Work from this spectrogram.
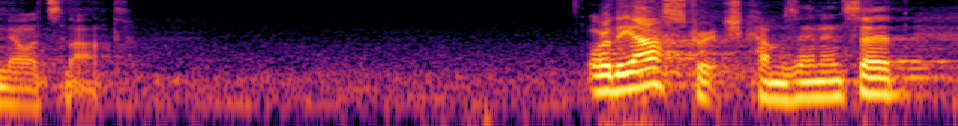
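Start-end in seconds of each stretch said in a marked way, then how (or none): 0.0-0.7 quiet flat no. Acted. Child flatly refusing.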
